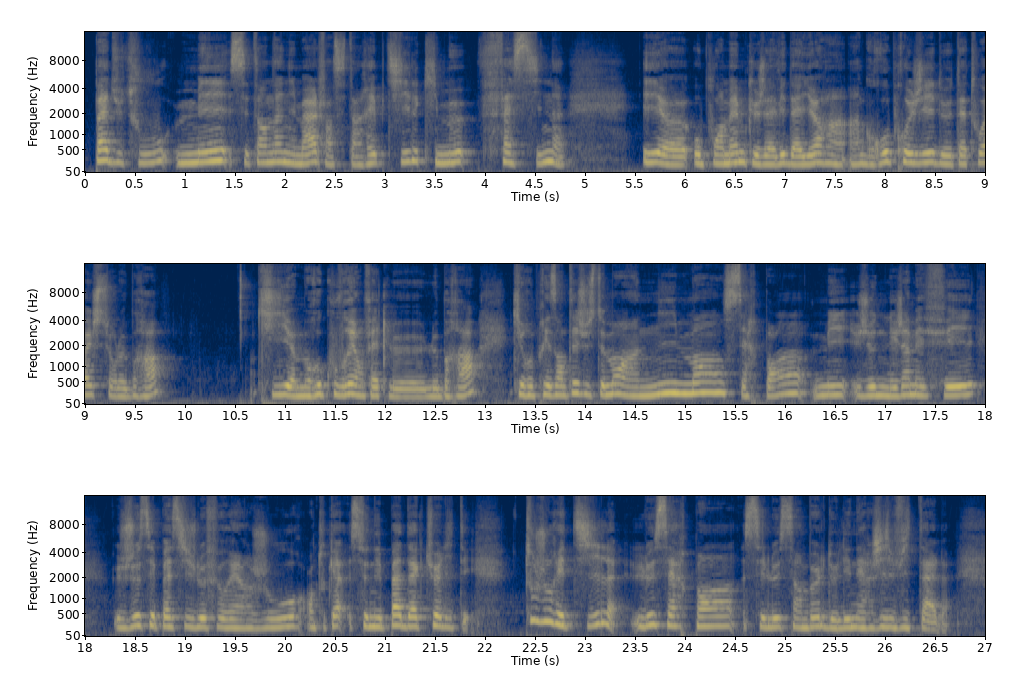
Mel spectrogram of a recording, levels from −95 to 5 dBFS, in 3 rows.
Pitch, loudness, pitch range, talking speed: 205 Hz, -28 LUFS, 185-220 Hz, 175 wpm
